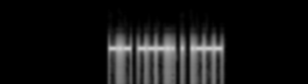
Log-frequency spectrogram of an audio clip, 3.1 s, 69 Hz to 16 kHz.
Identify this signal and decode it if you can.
Morse code, heard as a keyed tone, about 50 wpm, 700 Hz. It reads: K8EJ
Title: Call Signs Repeated 2x - 50wpm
